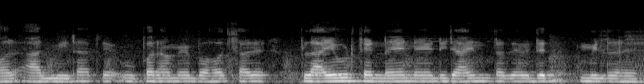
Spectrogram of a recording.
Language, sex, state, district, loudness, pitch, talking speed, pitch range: Hindi, male, Punjab, Kapurthala, -17 LUFS, 145 Hz, 150 wpm, 140-145 Hz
